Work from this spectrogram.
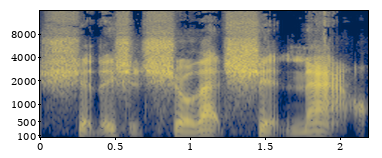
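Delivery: put-on yelling. Retelling how a man yelled at a movie trailer, imitating someone yelling. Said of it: "he just yells at it".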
